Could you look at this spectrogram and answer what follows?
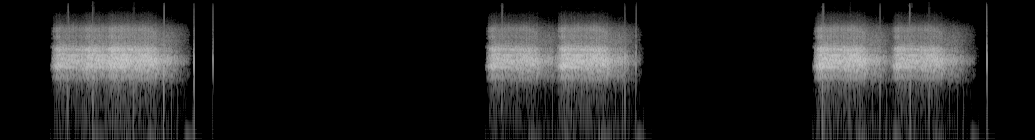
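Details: Crow cawing in rough pairs: a drawn single harsh call, then two doubled caws in quick succession, each pair separated by several seconds of silence and light clicks.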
